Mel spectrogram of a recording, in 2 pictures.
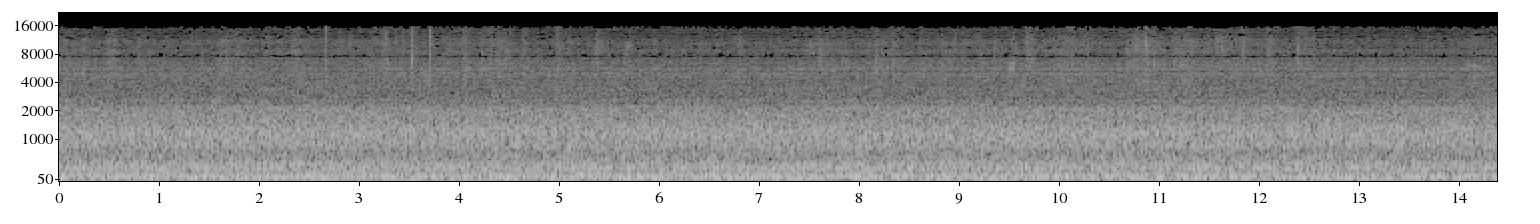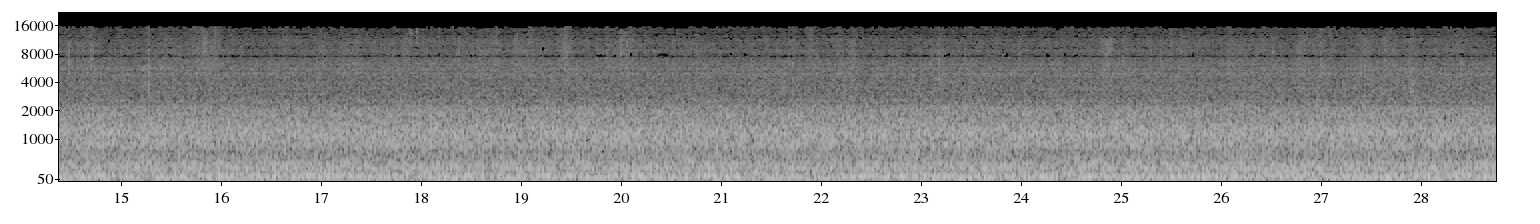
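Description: Steady in-flight cabin noise of an Airbus A220-300: a constant rumble of airflow and the Pratt & Whitney PW1500G geared turbofan engines, with no change in pitch or level.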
